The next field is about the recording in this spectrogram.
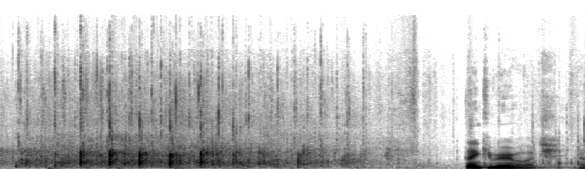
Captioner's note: applause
